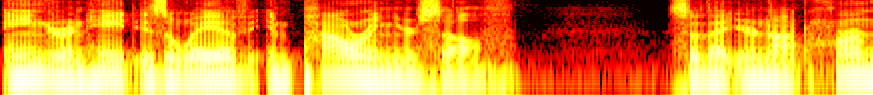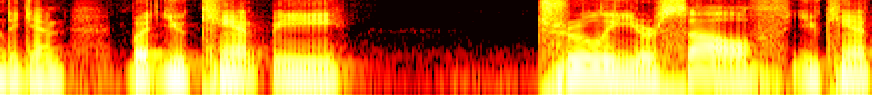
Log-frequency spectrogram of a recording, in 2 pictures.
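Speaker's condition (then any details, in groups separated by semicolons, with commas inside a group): No condition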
